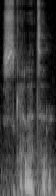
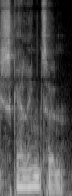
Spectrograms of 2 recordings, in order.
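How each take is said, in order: First: The middle syllable has a plain weak vowel. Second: The middle syllable has an 'ing' sound. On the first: The speaker calls it right. "it is actually skeleton" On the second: The speaker calls it wrong. "I say Skellington"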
